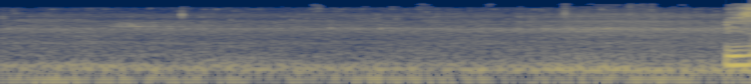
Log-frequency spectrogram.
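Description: Liquid trickles from a plastic bottle into an engine opening.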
